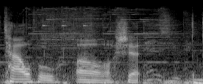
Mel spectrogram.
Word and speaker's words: Touhou: Then it's pronounced Touhou.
